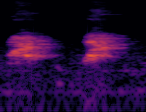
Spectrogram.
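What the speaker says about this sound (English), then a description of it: "my dog's barking in the other room" A dog barks from another room, two evenly spaced, muffled barks at moderate volume with no talk over them.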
